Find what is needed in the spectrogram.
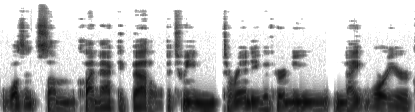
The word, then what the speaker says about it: Tyrande: But we also have Tyrande, I think is the pronunciation. And I call it Tyrande.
